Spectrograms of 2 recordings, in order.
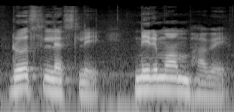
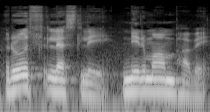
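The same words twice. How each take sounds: The two takes are said the same way.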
